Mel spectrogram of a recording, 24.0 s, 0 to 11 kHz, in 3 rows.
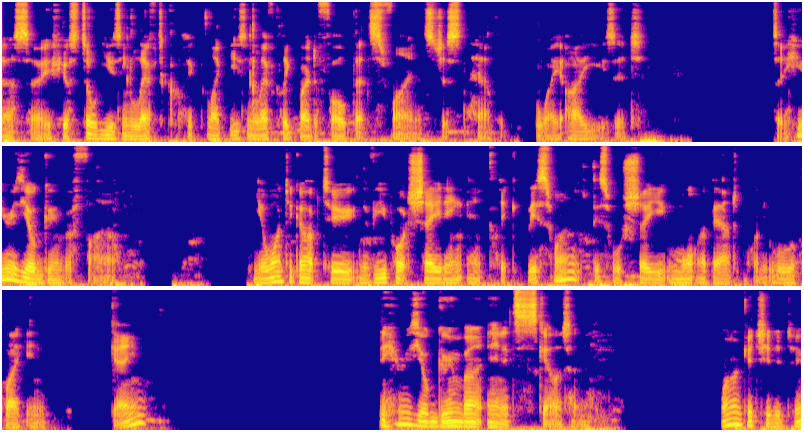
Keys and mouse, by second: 5.1-7.5 middle drag, 8.3-9.0 shift+middle drag, 14.2 click, 16.1-17.6 middle drag, 18.7-20.4 middle drag, 21.2 click.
